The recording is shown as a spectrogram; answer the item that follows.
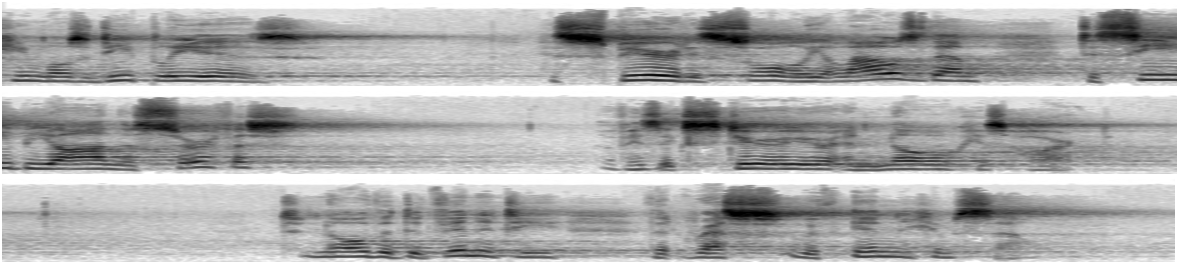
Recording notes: Homily delivered to the Saint Francis Catholic Community of Cuenca, Ecuador.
